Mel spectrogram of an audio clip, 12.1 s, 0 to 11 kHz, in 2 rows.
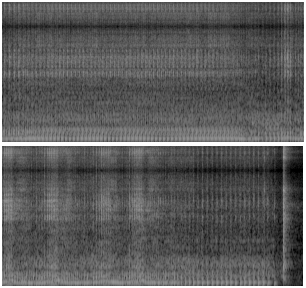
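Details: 1987 Yamaha Warrior 350 ATV just after replacing the starter for an intermittent click-no-crank fault; it starts, then gives even single-cylinder thumping at idle with a few quick throttle blips before shutting off. Runs normally.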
